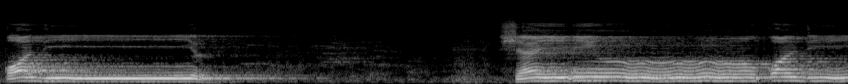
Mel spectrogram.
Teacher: Tarqik tipis ya. Karena sebelum rnya itu ya sukun didahului oleh kasrah ya qadir tipis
